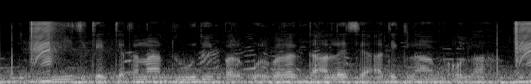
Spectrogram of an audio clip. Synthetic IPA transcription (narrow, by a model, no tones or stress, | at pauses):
biːd͡ʒkekɪt̪nad̪ʱuːɾipɐ̰ɾʊ̰ɾbəɾəkɖaːlesḛʔɐ̰d̪ʱɪklaːbʱɔ̰ːlaː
